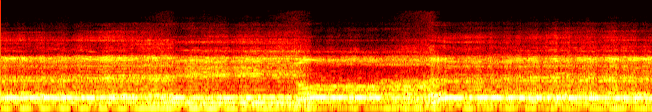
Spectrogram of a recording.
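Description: A male cantor singing Greek Orthodox Byzantine chant, a slow melismatic line of long held notes that turns to new pitches about three and four seconds in, over a steady low drone held underneath.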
